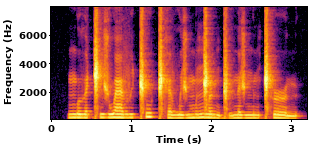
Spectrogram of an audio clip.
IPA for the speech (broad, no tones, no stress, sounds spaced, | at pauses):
ŋ ʊ ð ɛ ǁ i ʒ w æ v i ǁ u ǁʰ ɛ v w ɪ ʒ m ʊ ŋ͡ǁ ə˞ n ɡ͡ǁ u n ɛ ʒ ŋ ɪ n ǁʰ ə˞ n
